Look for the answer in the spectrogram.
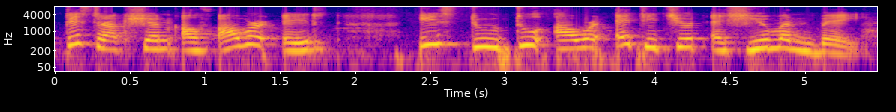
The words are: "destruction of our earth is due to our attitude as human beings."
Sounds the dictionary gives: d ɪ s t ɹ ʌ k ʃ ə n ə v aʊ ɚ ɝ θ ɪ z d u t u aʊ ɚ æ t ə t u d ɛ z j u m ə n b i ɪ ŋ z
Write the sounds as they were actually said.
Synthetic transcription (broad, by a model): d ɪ s t ɹ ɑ k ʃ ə n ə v aʊ ɚ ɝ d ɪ s d u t u aʊ ɚ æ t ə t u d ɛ s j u m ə n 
